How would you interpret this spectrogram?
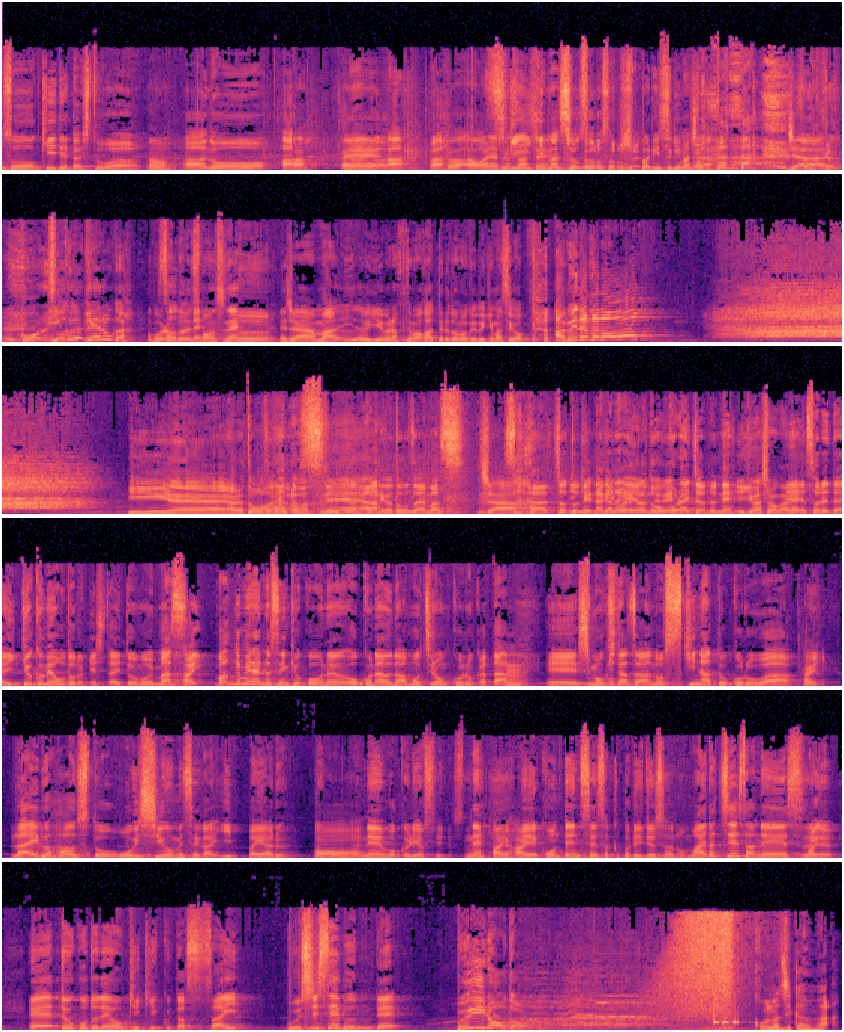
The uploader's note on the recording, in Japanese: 8/30に下北沢タウンホールで行われた。100回記念の公開録音の模様をお届けします！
